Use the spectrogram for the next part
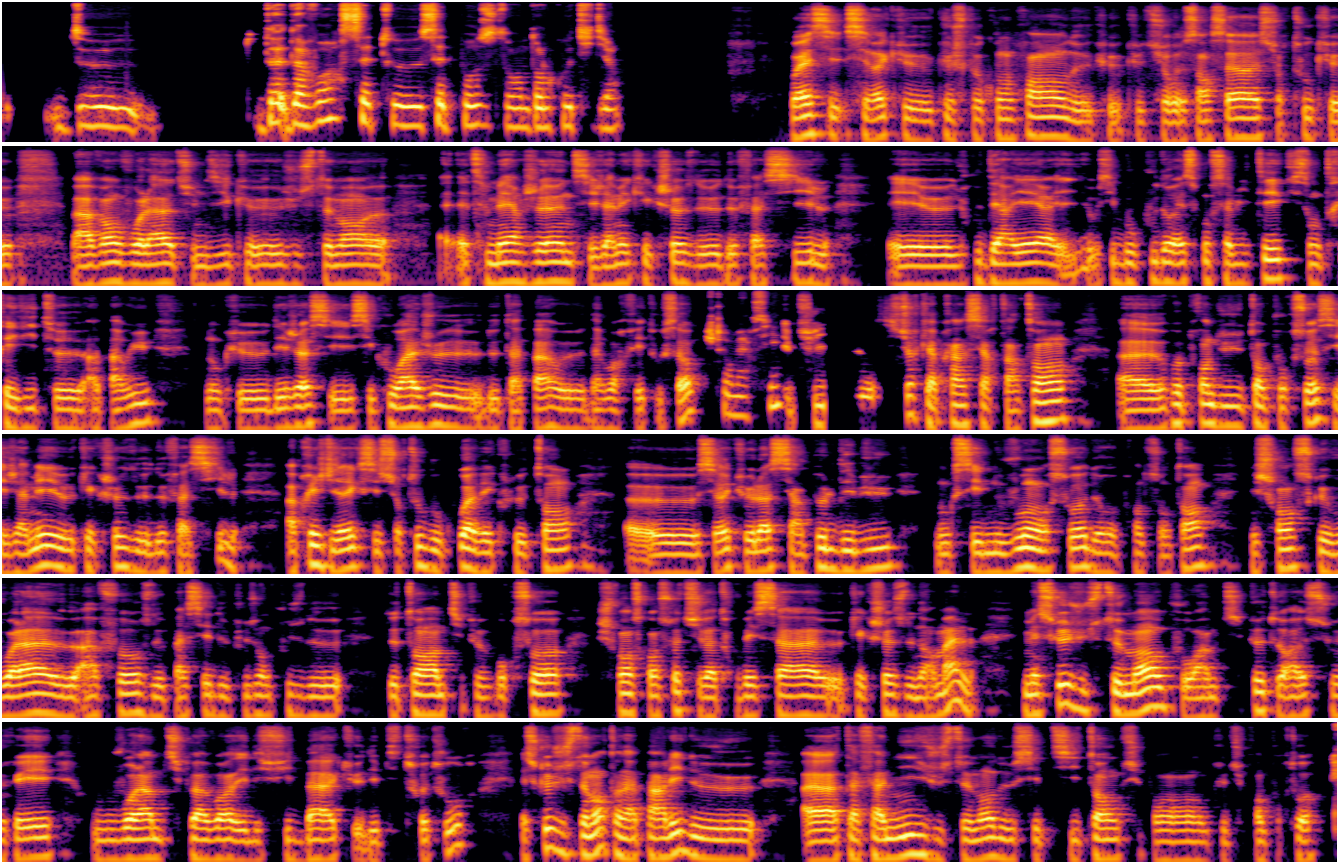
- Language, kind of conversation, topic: French, advice, Pourquoi est-ce que je me sens coupable quand je prends du temps pour moi ?
- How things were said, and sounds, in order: none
